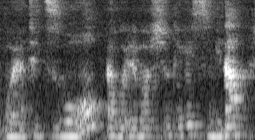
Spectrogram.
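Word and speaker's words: 絶望: 자, 위에는 지금 보시게 되면은 세츠보라고 읽고 있지만 밑에 끈을 절자가 들어가게 되면은 얘는 타금이 붙어야 돼요. 제츠보라고 읽어주시면 되겠습니다.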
